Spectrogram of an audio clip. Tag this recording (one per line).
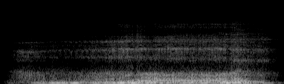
animal
bear
beast
breath
breathe
breathing
creature
growl
horror
inhale
monster
roar
scary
